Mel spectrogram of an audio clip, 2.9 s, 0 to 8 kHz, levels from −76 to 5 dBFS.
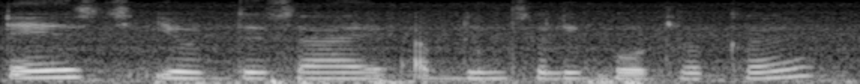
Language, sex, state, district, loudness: Tamil, female, Tamil Nadu, Chennai, -17 LUFS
